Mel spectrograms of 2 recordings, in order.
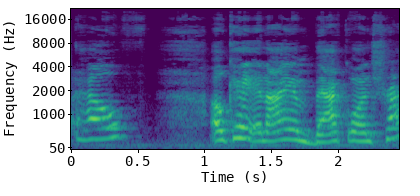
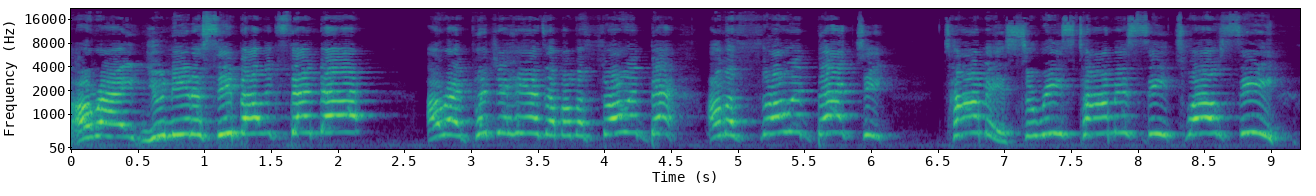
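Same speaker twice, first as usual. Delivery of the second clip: flight attendant; 10 semitones higher than usual. Retold or imitated. Woman on a plane mimics attendant announcing her seat. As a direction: ham up the brisk attendant calling her out.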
